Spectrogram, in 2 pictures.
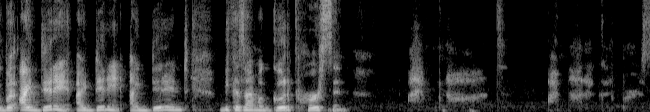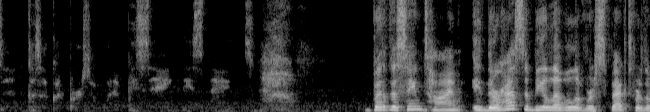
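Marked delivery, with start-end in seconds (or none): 4.1-9.1 much softer whispered confession. Real, not acted. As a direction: whisper it to yourself like a guilty secret. Self-confession aside.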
